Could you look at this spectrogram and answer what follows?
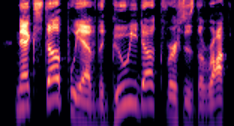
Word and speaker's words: geoduck: It's derived from a Lushootseed word for the clam, which is pronounced gooey duck anyways.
